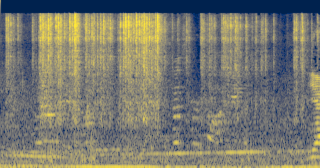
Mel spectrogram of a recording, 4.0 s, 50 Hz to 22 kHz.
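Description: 2006 New Flyer D40LF diesel transit bus under way, heard from inside the cabin: a loud, steady low drone with a thin whine that rises slowly in pitch as the bus picks up speed.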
